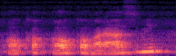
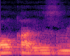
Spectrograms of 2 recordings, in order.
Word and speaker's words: Al-Khwarizmi: Como ele é uma representação simbólica, matemática, definida pelos hindus e árabes, é chamada de algarismo, que vem do matemático Al-Khwarizmi, ou Al-Kharizmi, né, como é chamado, Al-Kharizmi.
